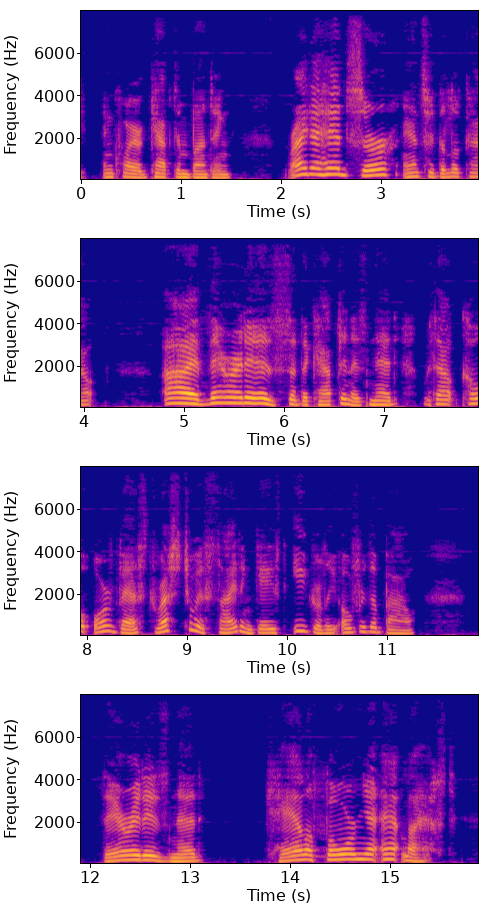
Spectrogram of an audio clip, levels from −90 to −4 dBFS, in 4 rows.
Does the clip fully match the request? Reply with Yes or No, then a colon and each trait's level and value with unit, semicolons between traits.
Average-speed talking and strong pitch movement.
Yes: average, 150 wpm; wide, 5.8 semitones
